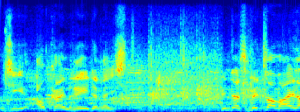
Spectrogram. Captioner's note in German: Beifall bei der SPD und der FDP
